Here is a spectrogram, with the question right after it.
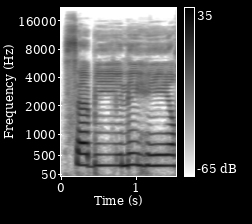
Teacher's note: یقاتلون، کلمت سبیلہ میں آخری میں ہا کے نیچے کھڑی زیر ہے، یہاں حکم ہے مد صلہ صغرا، تو ہم اپنی آواز 2 مد کے برابر لمبی کریں گے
